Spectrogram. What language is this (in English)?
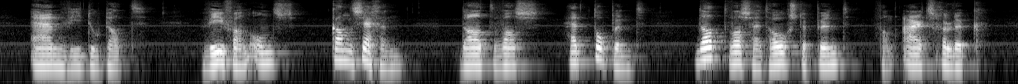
Dutch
